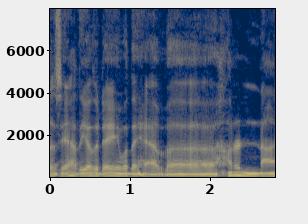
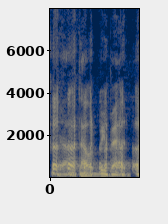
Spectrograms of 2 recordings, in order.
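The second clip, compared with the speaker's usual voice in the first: higher, chuckling agreement; laughing; 11 semitones higher than usual. Real, not acted. Friend laughs at the story of falling through the ice.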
